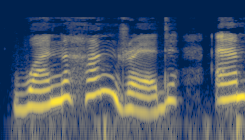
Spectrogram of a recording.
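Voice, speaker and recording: A woman puts on a character voice with a high pitch. Her pitch swings are very wide. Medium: audio drama. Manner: anxious, urgent.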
